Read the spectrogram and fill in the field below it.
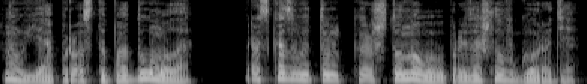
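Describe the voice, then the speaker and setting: A man's voice: on the high side, animated, moderate pace, mellow, no room sound, studio quality, voice pushed up, lightly acted. A man doing a sly, spiteful old housekeeper. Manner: sly and needling.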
